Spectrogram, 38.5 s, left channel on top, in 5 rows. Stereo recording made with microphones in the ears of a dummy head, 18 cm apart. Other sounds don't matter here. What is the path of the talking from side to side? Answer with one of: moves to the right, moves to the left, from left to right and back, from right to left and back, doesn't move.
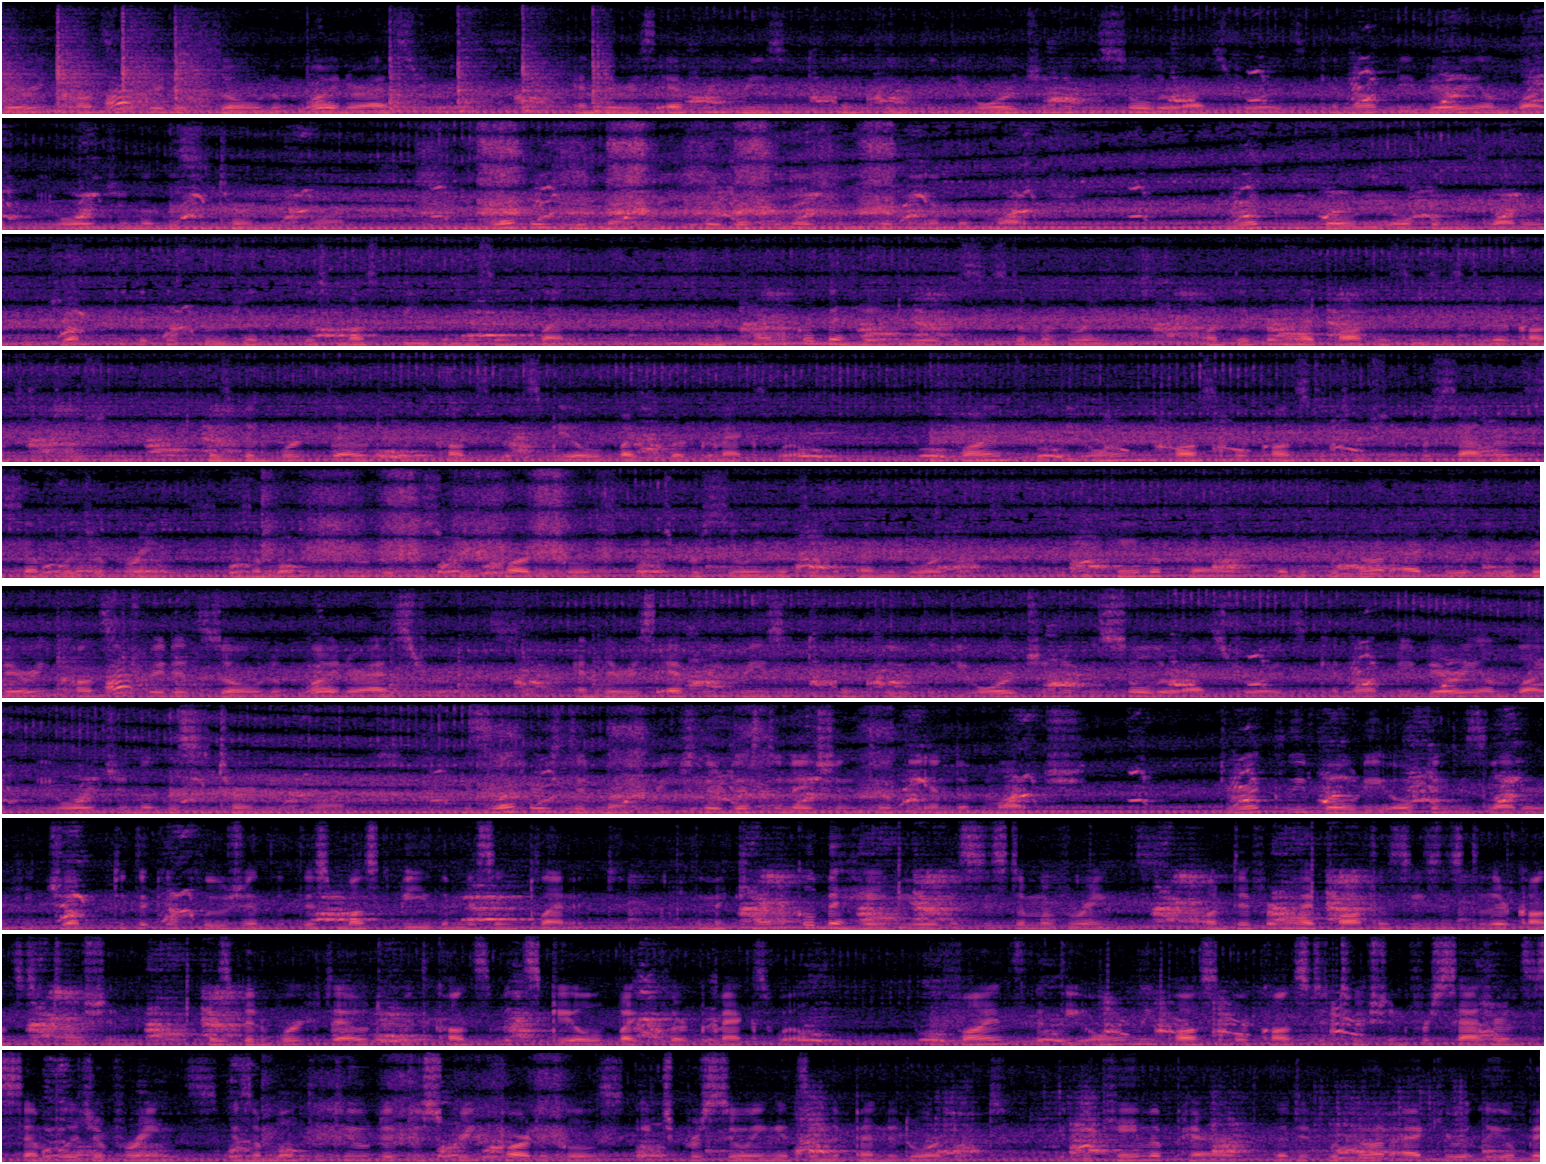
doesn't move.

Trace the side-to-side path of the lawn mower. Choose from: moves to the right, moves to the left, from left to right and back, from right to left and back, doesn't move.
moves to the left.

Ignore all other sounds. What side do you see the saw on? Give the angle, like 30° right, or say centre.
20° left.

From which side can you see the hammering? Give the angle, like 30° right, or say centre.
80° left.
